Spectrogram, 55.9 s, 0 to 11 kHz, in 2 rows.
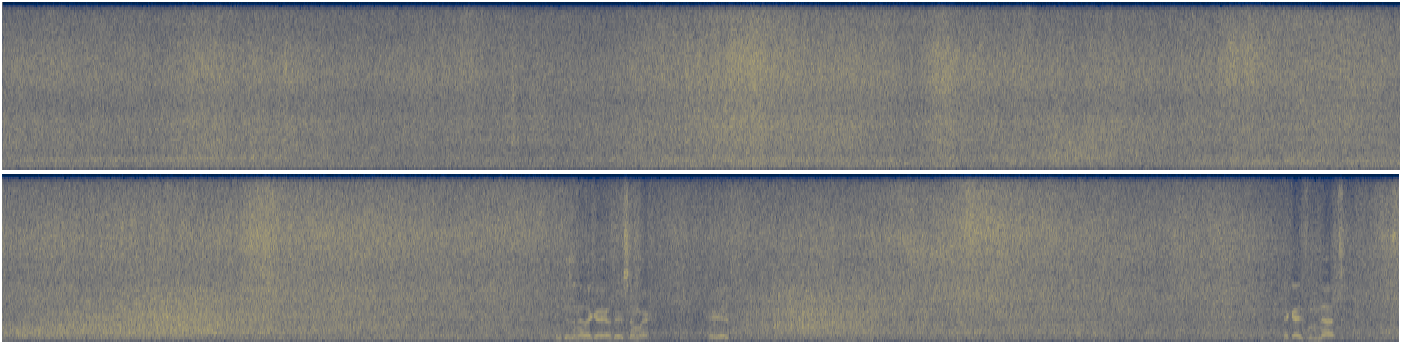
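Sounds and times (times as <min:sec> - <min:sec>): ocean surf breaking: 0:00.0 - 0:55.9.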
